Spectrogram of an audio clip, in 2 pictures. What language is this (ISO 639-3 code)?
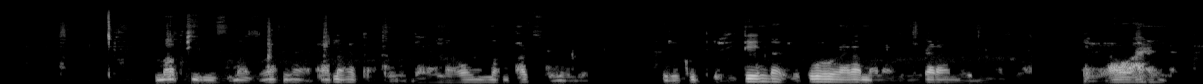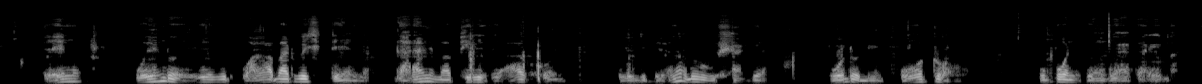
ndc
